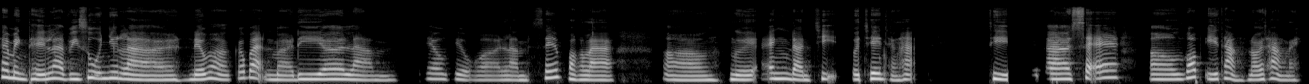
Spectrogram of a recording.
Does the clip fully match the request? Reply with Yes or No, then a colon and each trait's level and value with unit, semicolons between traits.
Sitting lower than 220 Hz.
No: high, 235 Hz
